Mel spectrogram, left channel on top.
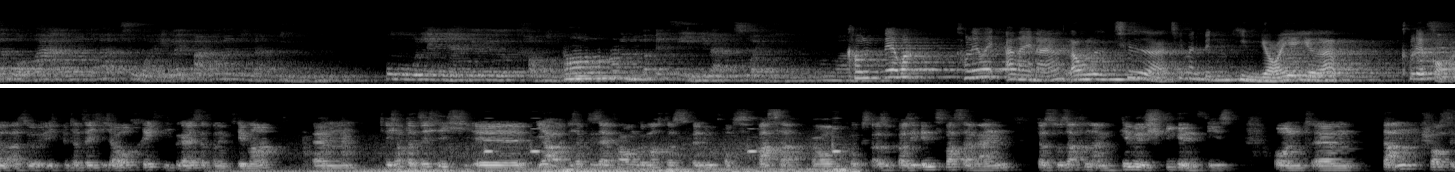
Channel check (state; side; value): different; both; correlation 0.01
